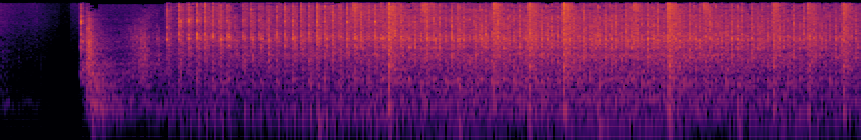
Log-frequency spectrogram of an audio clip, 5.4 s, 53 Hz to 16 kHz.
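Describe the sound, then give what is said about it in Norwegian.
The small Norwegian tractor Gråtass, running in Norway since 1995, starts abruptly after a brief silence and settles into a steady idle, its rapid regular knocking chug continuing loudly with no talking. “Den lille traktoren Gråtass har dura og gått her i Norge siden 1995, til begeistring for mange barn og unge.”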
